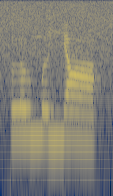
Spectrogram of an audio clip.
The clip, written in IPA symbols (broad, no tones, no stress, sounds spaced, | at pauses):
lˠ u m ɤ ɲ ɑ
